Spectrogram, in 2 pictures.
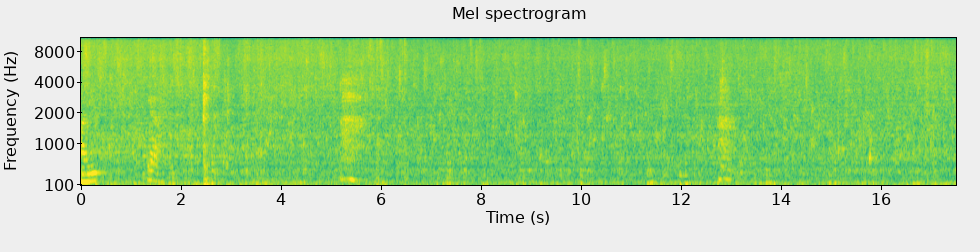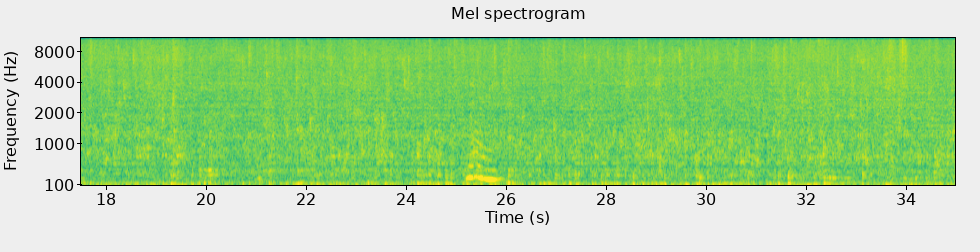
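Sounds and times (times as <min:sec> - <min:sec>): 
speech: 0:00.0 - 0:00.6, 0:01.3 - 0:02.9
shower water running: 0:00.0 - 0:34.9.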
